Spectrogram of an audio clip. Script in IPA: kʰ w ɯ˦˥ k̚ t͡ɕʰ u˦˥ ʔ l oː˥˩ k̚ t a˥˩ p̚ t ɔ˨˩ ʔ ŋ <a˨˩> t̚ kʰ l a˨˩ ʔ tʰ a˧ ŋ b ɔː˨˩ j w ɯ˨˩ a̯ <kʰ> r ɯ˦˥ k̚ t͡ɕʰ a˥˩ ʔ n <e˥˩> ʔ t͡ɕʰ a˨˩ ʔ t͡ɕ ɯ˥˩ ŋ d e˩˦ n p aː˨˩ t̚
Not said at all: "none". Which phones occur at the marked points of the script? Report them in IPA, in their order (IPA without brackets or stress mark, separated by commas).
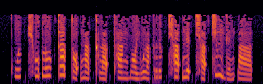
a˨˩, k, e˥˩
